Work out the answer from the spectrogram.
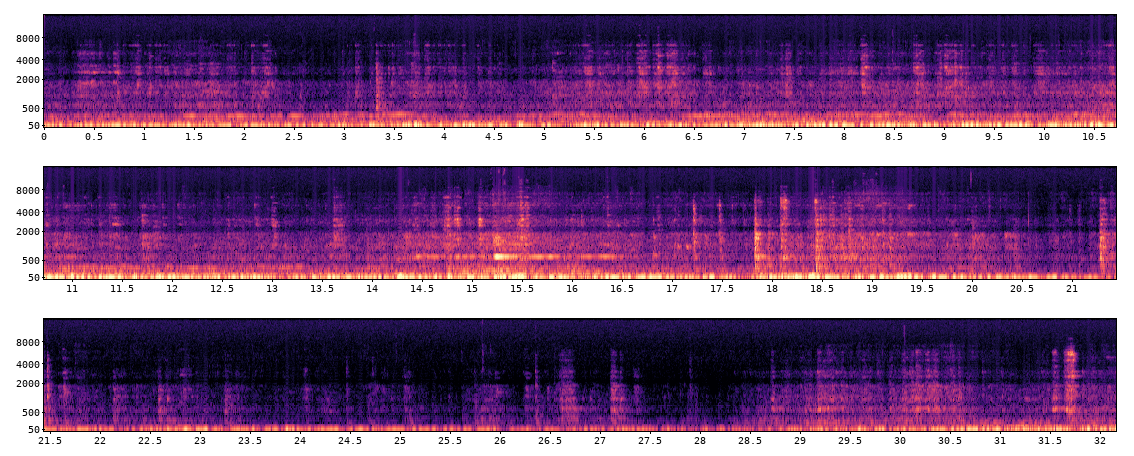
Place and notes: Vyžuonos, Lithuania, found spiked wire
a piece of spiked wire found in a field. listening through contact microphones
